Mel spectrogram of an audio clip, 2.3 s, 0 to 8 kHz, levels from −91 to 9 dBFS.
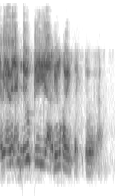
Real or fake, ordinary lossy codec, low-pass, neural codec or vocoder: fake; MP3, 48 kbps; 7.2 kHz; vocoder, 44.1 kHz, 80 mel bands, Vocos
